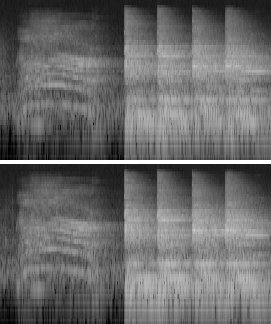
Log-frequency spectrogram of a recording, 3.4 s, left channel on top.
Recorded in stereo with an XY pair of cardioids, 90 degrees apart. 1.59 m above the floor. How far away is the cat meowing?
About 4.5 m.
